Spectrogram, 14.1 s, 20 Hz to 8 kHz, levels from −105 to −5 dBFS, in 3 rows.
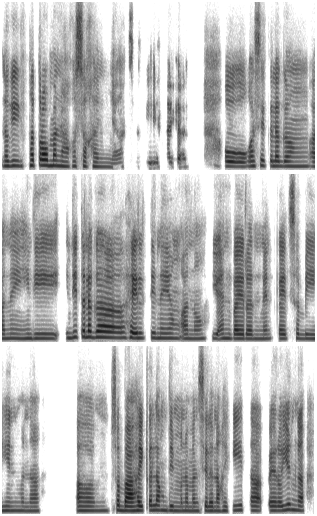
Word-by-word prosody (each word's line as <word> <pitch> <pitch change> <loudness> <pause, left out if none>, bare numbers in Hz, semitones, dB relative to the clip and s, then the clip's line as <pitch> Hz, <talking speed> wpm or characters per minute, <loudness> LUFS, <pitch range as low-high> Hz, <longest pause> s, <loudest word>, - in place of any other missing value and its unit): nagiging 235 +1 -1
na-trauma 260 -1 +5
na 225 -2 -2
ako 230 - -7
sa 225 -1 +2
kanya, 195 -3 -8 0.2
sa - - -10 0.2
TL 390 0 -12
na 210 - -3
'yan. 190 0 -5 0.6
Oo, 215 -2 +3 0.2
kasi 235 +2 -3
talagang 225 -1 -2
ano, 210 -1 -3
eh, 215 -1 -5
hindi 215 0 -2 0.4
hindi 240 +4 -1
talaga 270 -3 +5
healthy 235 -1 +3
na 230 0 -3
'yung 225 -1 -5
ano 205 0 -5
'yung 215 +1 -2
environment 200 -1 +1
kahit 205 0 0
sabihin 205 -1 -4
mo 200 - -8
na 195 0 -6 0.6
um, 205 0 -4
sa 230 - 0
bahay 205 0 +8
ka 225 - 0
lang, 225 -1 +1
'di 210 -1 -1
mo 195 - -7
naman 195 -1 -4
sila 200 0 0
nakikita, 205 +1 -2
pero 205 0 +1
'yun 240 0 0
nga, 205 - +4
215 Hz, 175 wpm, -24 LUFS, 205-230 Hz, 0.6 s, bahay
